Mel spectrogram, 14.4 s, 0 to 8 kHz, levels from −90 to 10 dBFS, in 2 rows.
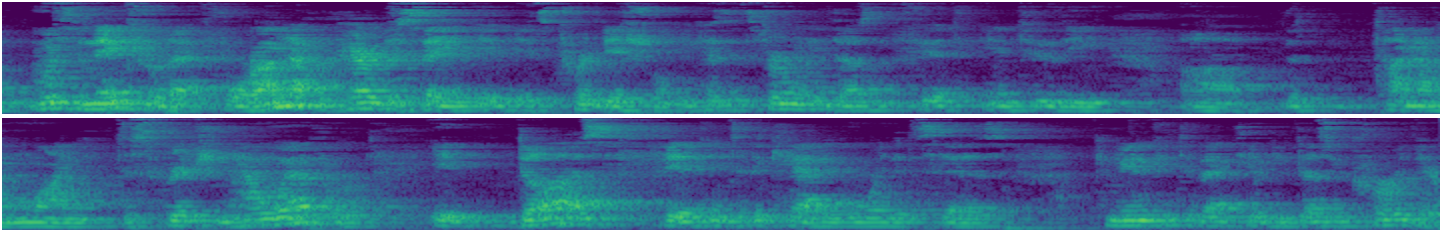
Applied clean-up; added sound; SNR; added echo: none; none; none; reverberation time 0.9 s.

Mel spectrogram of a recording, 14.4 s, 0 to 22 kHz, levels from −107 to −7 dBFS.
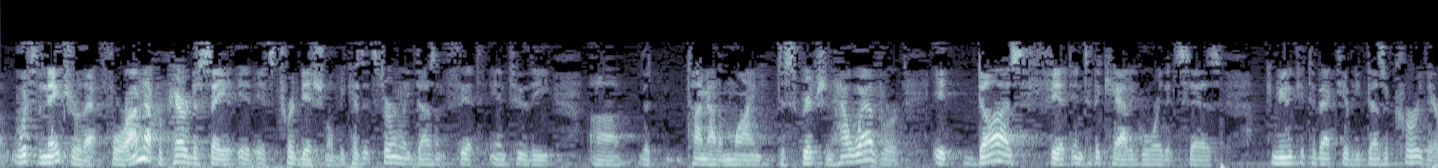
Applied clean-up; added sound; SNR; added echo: none; none; none; none.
